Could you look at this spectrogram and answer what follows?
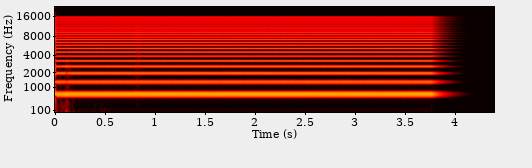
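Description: A Mach 5 audiovisual alarm signal blares a single steady, loud electronic siren tone with rich harmonics, holding for nearly four seconds before cutting off abruptly, with nothing else audible.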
